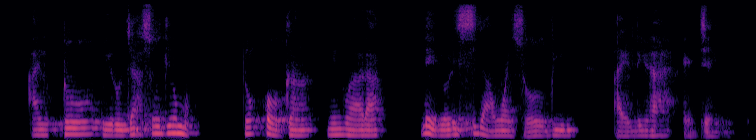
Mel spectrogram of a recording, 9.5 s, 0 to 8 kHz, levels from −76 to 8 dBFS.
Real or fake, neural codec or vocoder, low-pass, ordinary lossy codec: fake; codec, 16 kHz, 2 kbps, FunCodec, trained on Chinese and English, 25 frames a second; 7.2 kHz; AAC, 32 kbps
